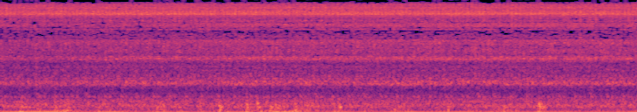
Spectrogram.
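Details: Toyota Kijang with Aisan carburettor after disassembly and tuning, throttle cable refitted, final idle: smooth, steady, even hum with no misses; mixture judged very slightly rich, kept that way for power at the customer's request.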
